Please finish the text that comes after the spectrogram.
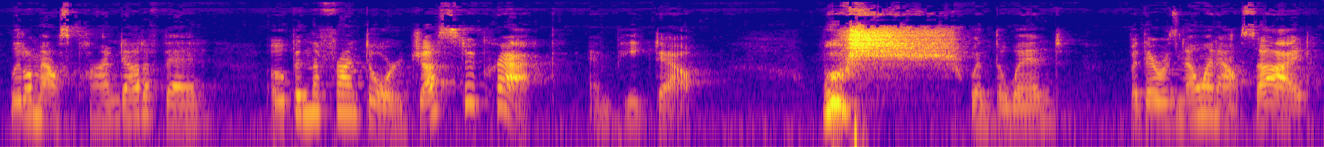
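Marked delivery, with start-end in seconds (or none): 5.5-7.1 slow, loud whoosh; whooshing wind. A narrator's reading. Wind sound in story.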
